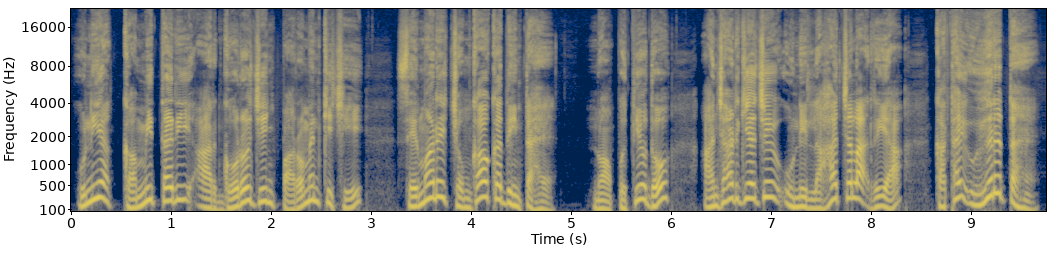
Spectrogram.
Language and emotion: Santali, surprised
